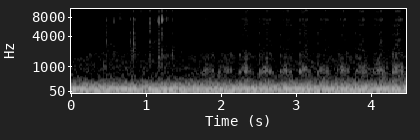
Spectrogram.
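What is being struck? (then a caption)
Pencil on paper sketchbook page. A pink mechanical pencil scratches and shades across a page of a spiral-bound sketchbook in rasping strokes. Faint, dry scratching strokes repeat steadily, growing more regular in the second half. They sit over a constant low hum.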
